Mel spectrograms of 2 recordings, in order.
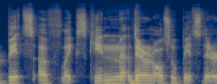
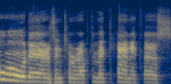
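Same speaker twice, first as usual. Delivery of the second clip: muffled, radio-like voice, high and slow; 6 semitones higher, 4 dB louder than usual. A figure straightening up speaks in a muffled radio-transmission voice. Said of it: "this voice that is kind of like muffled, almost sounds like a radio transmission".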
